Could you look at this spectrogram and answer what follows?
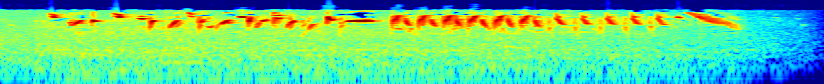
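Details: Balkan goldfinch (subspecies balcanica) from Eastern Europe, wild, delivering one lively phrase of high twittering notes that turns into a fast run of evenly repeated, clipped notes before stopping abruptly.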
